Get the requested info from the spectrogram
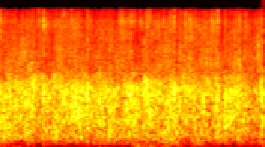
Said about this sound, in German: Applaus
